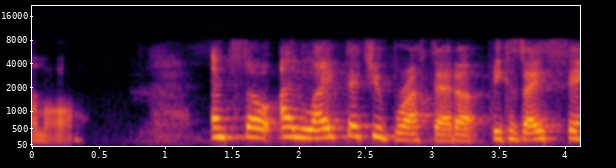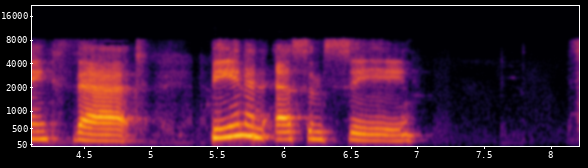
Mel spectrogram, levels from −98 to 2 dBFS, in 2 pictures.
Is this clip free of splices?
yes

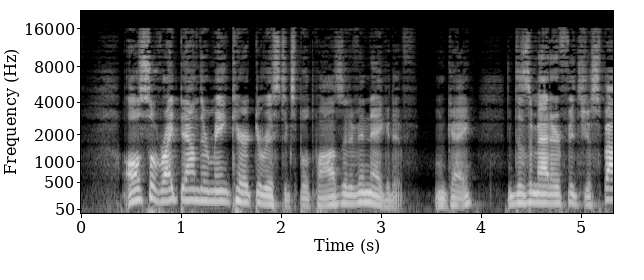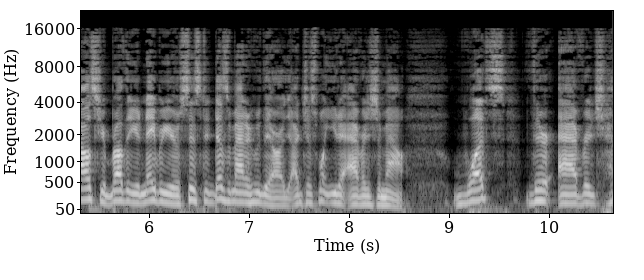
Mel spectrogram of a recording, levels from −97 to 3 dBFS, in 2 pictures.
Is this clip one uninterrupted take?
yes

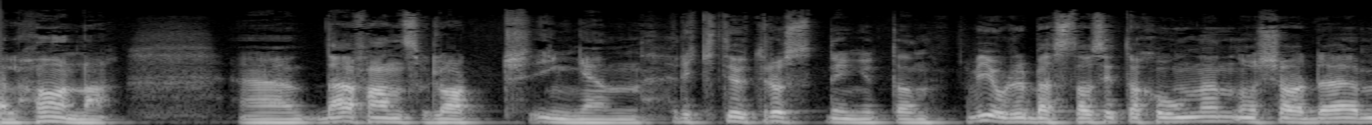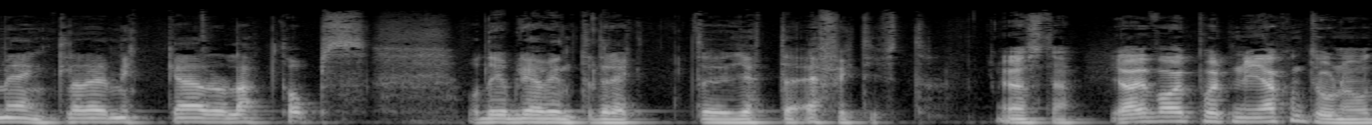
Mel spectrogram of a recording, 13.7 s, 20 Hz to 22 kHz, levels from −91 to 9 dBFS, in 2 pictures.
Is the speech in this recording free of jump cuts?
no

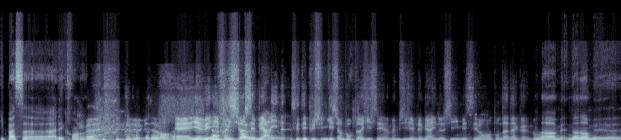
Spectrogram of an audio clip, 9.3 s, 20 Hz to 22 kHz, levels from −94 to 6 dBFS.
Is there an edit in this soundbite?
no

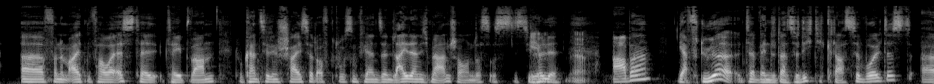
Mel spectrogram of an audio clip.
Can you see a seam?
no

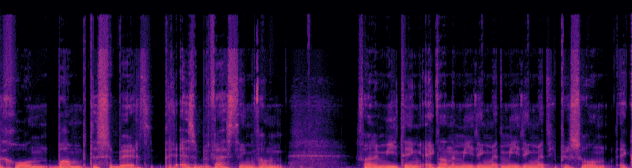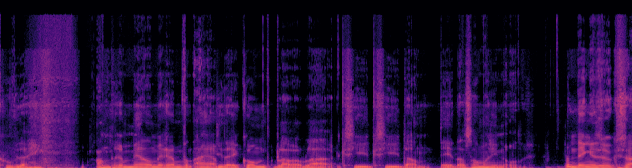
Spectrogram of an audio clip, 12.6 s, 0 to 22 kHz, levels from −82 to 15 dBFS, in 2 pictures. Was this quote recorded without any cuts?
no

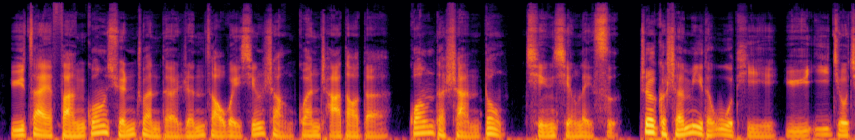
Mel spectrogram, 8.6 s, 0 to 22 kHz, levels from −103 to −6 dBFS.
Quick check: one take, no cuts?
no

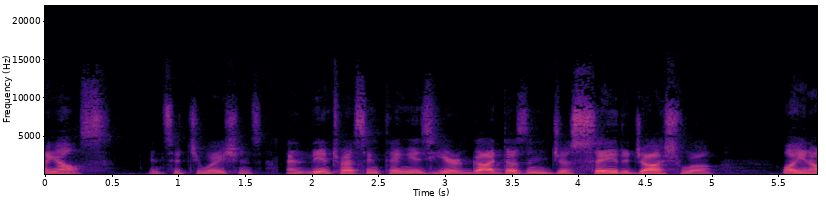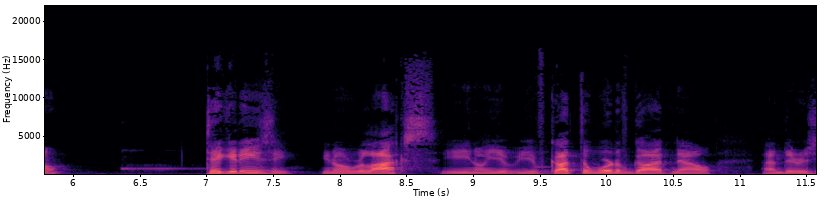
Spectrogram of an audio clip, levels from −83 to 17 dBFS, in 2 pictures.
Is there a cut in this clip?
yes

